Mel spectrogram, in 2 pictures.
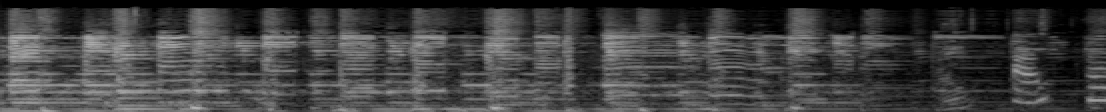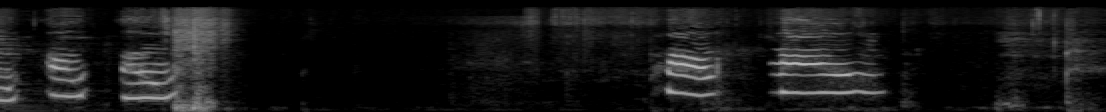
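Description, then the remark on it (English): Clear cat meows from a mayonnaise commercial in a quick string of several short cries, then a pause and two more drawn-out meows. A busy musical stretch comes before them. “The mayonnaise commercial with the cats.”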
